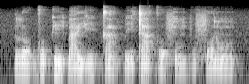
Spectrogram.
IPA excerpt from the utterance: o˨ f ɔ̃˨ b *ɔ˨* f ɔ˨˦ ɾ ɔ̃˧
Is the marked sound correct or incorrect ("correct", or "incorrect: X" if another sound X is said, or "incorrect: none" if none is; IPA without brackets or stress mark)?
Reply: incorrect: o˨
